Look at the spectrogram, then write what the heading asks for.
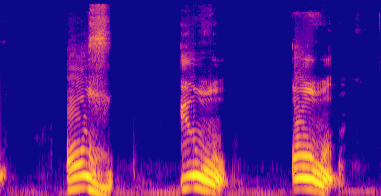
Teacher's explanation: ذو کو آپ نے پر کر کے ادا کرنا ہے، موٹا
